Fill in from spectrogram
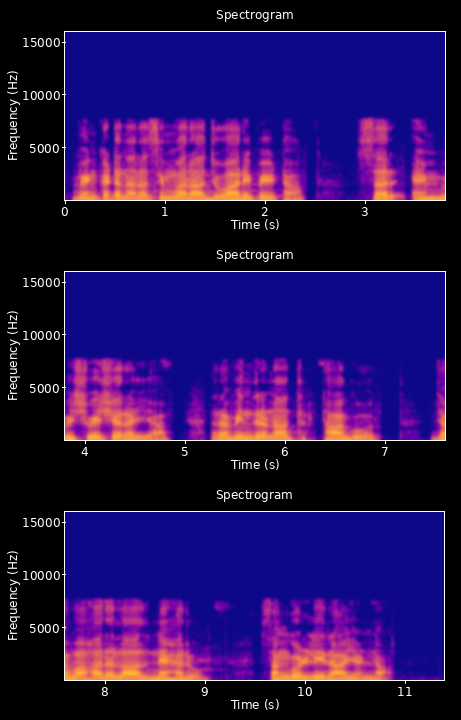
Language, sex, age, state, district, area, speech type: Kannada, male, 18-30, Karnataka, Chitradurga, rural, spontaneous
